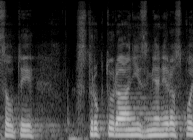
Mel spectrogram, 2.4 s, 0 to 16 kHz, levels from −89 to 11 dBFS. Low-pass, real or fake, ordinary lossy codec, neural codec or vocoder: 14.4 kHz; real; Opus, 32 kbps; none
